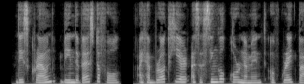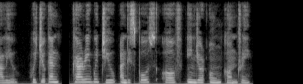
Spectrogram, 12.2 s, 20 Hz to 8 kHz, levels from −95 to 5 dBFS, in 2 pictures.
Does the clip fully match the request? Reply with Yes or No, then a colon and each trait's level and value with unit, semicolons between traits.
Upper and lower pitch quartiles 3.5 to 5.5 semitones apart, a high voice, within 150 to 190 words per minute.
No: average, 2.7 semitones; high, 220 Hz; average, 155 wpm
